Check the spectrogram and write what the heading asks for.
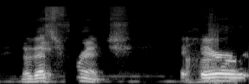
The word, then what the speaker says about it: heure: Air is the French for hour, and it's spelled Heure.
